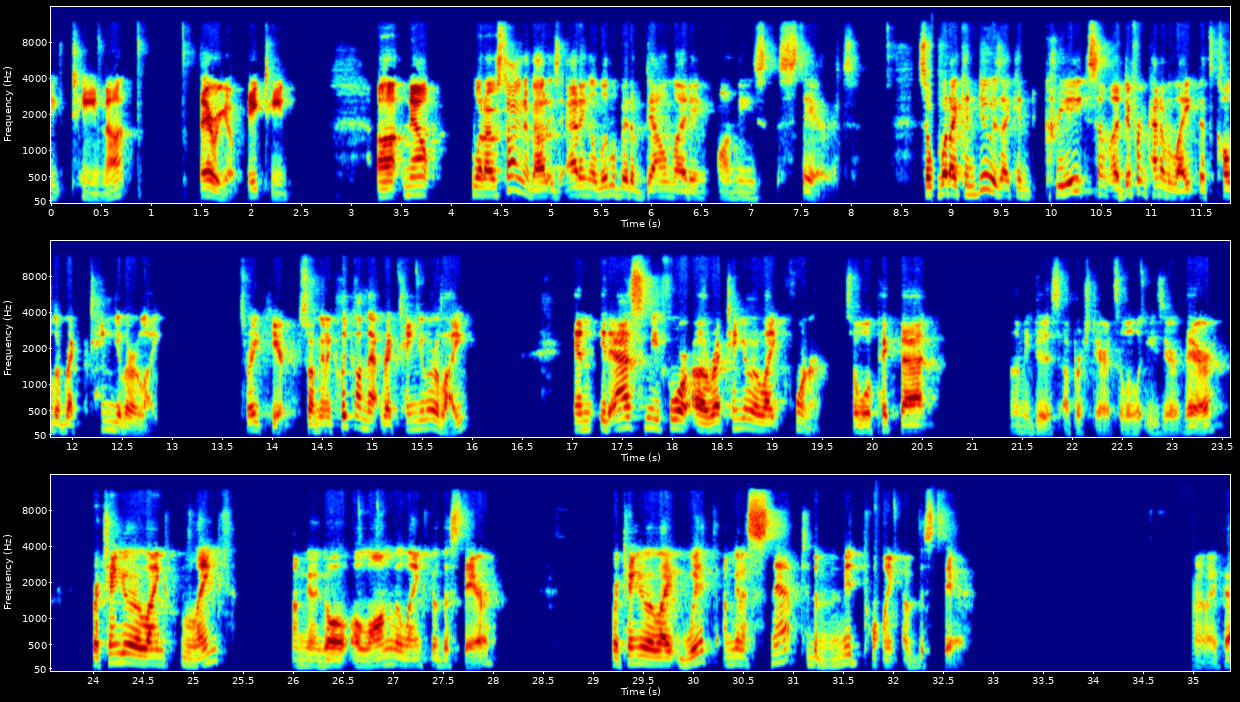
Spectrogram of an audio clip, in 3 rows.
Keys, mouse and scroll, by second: 0.0-1.7 typing, 0.1-2.9 drag, 5.0-8.7 middle drag, 8.7-13.7 right drag, 14.4 F15, 16.1-21.0 drag, 23.8-32.0 drag.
